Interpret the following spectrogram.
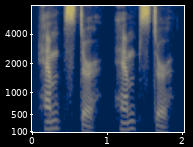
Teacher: I usually include the P there hamster hamster like that that's because the p matches the M · the P matches the M in terms of place of articulation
